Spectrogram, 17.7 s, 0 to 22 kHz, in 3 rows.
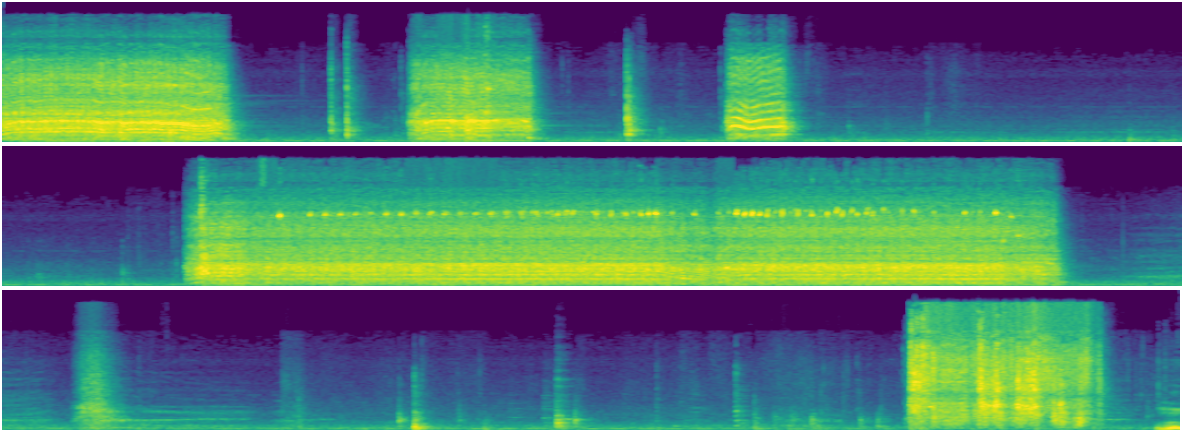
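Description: Power drill with a 3/16 bit boring through a guitar body: several short whirring bursts, then a long steady drilling run of about four seconds, followed by quiet handling clicks and a final short burst.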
